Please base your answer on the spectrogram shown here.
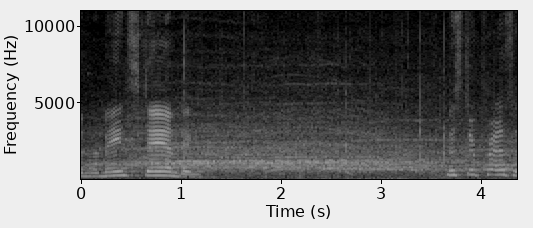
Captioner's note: cheering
